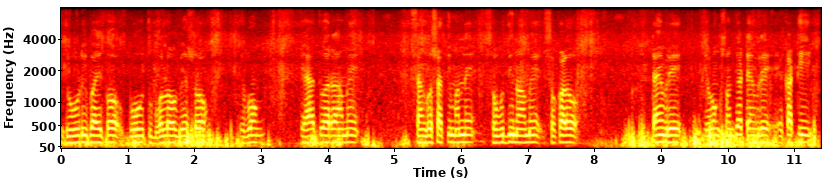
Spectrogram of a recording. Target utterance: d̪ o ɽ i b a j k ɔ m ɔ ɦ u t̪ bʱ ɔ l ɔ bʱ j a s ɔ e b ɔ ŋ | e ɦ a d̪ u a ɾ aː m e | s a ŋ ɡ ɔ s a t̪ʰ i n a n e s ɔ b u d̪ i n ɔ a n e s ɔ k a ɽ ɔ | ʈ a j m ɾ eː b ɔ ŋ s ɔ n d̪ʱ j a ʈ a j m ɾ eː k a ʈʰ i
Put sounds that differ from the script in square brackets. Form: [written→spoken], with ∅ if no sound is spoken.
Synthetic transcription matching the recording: d̪ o ɽ i b a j k ɔ [m→b] ɔ ɦ u t̪ bʱ ɔ l ɔ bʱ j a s ɔ e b ɔ ŋ | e ɦ a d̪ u a ɾ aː m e | s a ŋ ɡ ɔ s a [t̪ʰ→t̪] i [n→m] a n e s ɔ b u d̪ i n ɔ a [n→m] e s ɔ k a [ɽ→ɭ] ɔ | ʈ a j m ɾ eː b ɔ ŋ s ɔ n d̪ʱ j a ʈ a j m ɾ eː k a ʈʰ i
